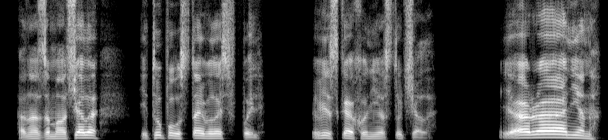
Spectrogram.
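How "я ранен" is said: moaned out, groaning. The wounded Harman speaks to Hannah again, moaning. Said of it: "опять простонал Харман".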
